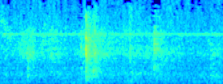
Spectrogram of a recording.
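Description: A few faint, sharp clicks at uneven intervals, the loudest a little under a second in, from small objects being handled on a table, over steady room noise.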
